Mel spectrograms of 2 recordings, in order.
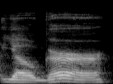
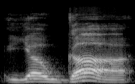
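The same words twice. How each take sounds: First: YOGUR with a hard R ending; mimicking a wrong R on yogur; mocking mispronunciation. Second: YOGA ending in a full open AH; stretched YO-GAH, no R; careful pronunciation. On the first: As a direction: end yogur on a drawn-out ER. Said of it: "It's not an R at the end". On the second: Real, not acted. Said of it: "It's called yoga".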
